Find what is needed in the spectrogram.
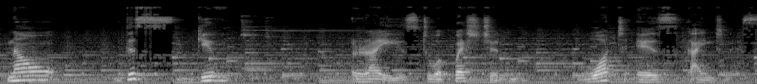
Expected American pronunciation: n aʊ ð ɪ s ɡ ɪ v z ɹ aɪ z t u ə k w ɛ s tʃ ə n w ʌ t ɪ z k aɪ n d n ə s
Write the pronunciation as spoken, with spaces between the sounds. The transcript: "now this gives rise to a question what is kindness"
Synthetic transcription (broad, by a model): n aʊ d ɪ s ɡ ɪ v ɹ aɪ z t u ə k w ɛ s tʃ ə n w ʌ t ɪ z k aɪ n d n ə s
